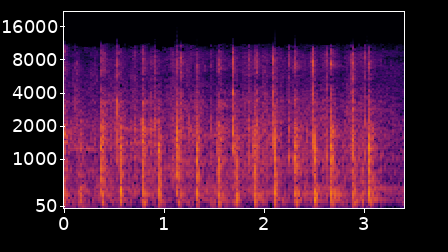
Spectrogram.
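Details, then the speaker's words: Inmotion V14 electric unicycle with the wheel spinning free: sharp knocks once or twice a second felt in the left pedal and faintly echoed in the right, from a loose, fallen-out bushing. "Идет стук прямо в левую педаль. В правую вообще туда типа какие-то отголоски доносятся."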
